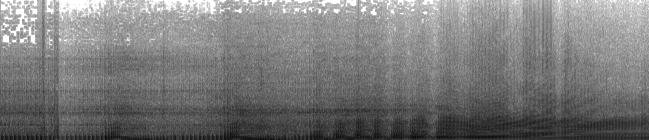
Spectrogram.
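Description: A trail bike passes close by, revving.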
